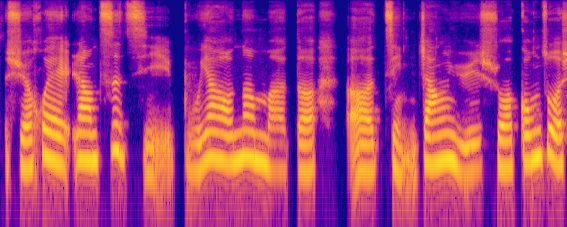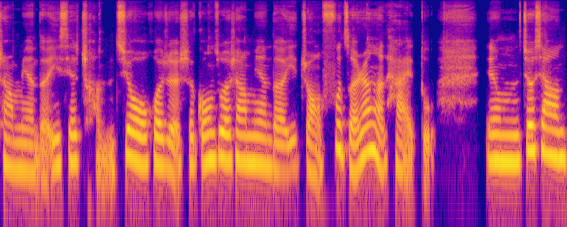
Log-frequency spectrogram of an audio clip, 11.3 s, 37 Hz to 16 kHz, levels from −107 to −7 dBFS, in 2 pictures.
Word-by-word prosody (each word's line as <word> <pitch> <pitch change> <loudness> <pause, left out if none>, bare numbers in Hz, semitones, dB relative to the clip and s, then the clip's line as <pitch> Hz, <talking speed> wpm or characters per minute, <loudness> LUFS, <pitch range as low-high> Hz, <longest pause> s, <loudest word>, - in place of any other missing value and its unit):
学 185 -2 +1
会 225 -3 +2
让 225 0 +3
自 290 +2 +3
己 235 - -4
不 170 - -7
要 225 0 +2
那 235 +2 +2
么 175 -6 -2
地， 170 0 -1 0.3
呃， 170 0 +1
紧 215 +6 -1
张 215 +1 +3
于 170 -1 -3
说 185 -1 0
工 215 +5 +2
作 240 -6 +3
上 195 -3 -3
面 170 -1 -5
的 - - -5
一 190 - -1
些 215 +1 -1
成 230 0 -8
就， 225 -4 +3
或 205 -1 +1
者 180 - -2
是 200 +1 -5
工 215 +3 +1
作 230 -2 +3
上 220 -2 0
面 205 -2 -1
的 170 -3 -3
一 185 - -6
种 - - -4
负 300 - -2
责 - - -1
任 265 +4 +3
的 - - +2
态 - - -5
度。 - - -8 0.5
嗯， 215 -1 +2
就 285 +5 +4
像 245 -4 +2
215 Hz, 230 characters per minute, -21 LUFS, 185-230 Hz, 0.5 s, 就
